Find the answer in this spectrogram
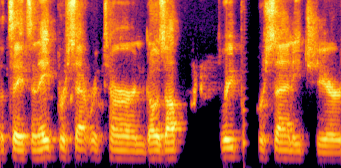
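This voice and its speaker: A man speaks at a medium pitch with an ordinary speaking voice. He keeps a moderate pace. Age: 60s. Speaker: real estate investor. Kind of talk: podcast interview.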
